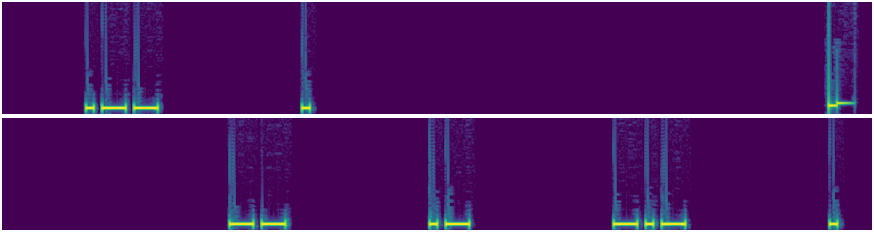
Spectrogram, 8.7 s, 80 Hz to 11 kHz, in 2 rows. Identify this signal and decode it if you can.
Morse code, heard as a keyed tone, about 30 wpm, spaced as for 10 wpm, 700 Hz. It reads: WE MAKE
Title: 6x Character Spacing - Top 100 Words - 30wpm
